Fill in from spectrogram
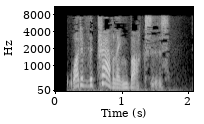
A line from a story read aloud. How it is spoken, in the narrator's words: Savannah demanded curtly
